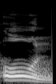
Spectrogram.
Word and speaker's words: one: ओन। बहुत अच्छा। 1 नहीं है ये, हाँ ओन है, ओन।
